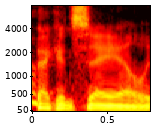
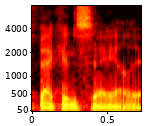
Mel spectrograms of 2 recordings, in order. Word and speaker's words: Beckinsale: Is it really Beckinsale? – Beckinsale, yeah. – Have I said it? Have I said it wrong to you? – You sometimes get it right, though. – I don't think I've ever gotten it right because I thought this was a misprint. – No, it's Beckinsale, yeah.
